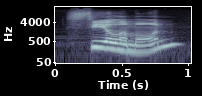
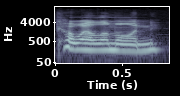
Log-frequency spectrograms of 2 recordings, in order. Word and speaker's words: Coelamon: It's Sealamon. But anyway, it's so hard to pronounce correct because my monkey brain goes Coelamon. So I have to go Sealamon.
